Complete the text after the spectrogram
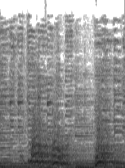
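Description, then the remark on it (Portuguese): A dog barks twice, about a second apart, each a loud, harmonic woof over a steady low background hum. “Pega ele, cachorro.”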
